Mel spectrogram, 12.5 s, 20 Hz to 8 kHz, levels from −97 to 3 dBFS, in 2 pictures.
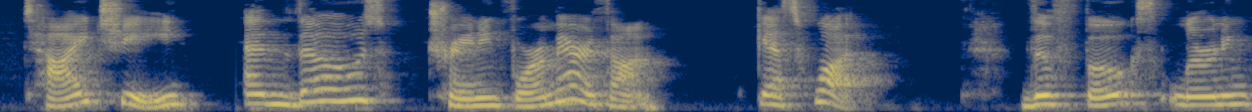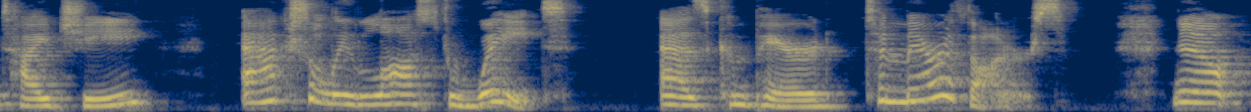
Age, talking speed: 40-59, 110 wpm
